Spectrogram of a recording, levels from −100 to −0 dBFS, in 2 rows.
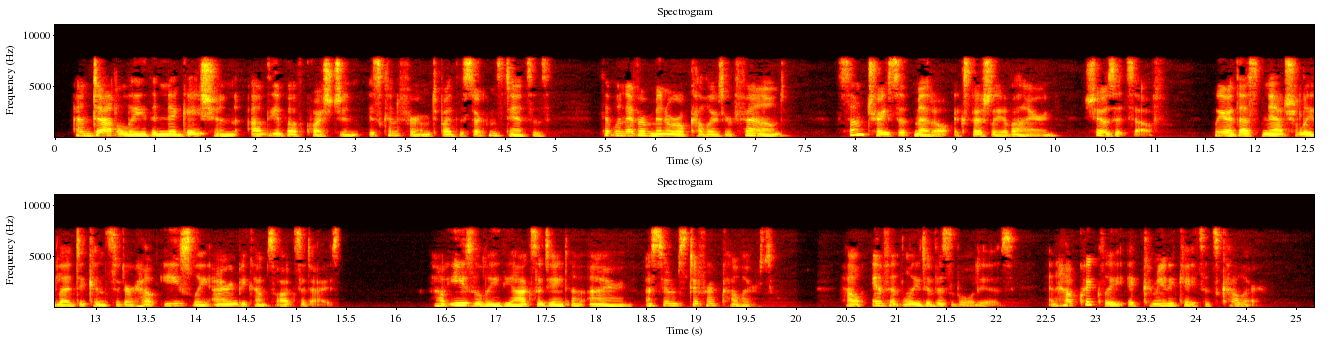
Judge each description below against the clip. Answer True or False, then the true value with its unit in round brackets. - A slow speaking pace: False (145 wpm)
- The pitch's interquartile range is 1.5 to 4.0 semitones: True (3.4 semitones)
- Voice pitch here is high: False (150 Hz)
